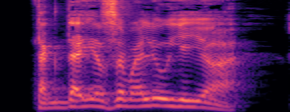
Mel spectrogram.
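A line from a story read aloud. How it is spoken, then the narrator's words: Throat-straining shout. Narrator (Russian): закричал гематоген, надрывая горло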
